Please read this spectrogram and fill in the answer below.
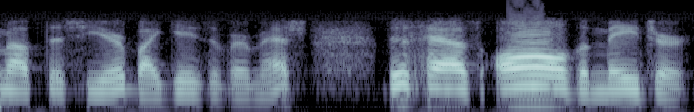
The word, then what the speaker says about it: Vermes: It's 1995, the Dead Sea Scrolls in English, Geza Vermesh, and the last name there is Vermes, pronounced like SH.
